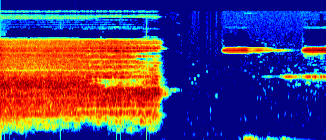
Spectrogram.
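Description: A man's voice making a loud, harsh, breathy imitation of a dinosaur roar, held for about two seconds and cut off suddenly. A faint high steady tone follows near the end.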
